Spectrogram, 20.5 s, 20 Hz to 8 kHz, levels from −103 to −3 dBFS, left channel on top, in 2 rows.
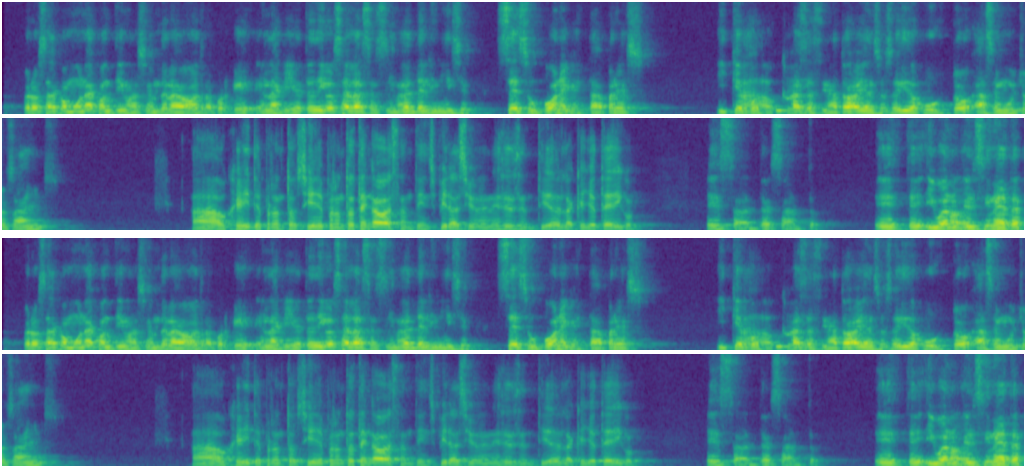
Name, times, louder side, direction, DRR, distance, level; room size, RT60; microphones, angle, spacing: voice 1, 0.2-4.7 5.0-6.4 7.2-10.7 17.3-18.4 19.0-20.4, left 1 dB, ahead, 5 dB, 0.5 m, -21 dB
voice 2, 7.3-8.1 12.1-16.5, left 2 dB, 25° left, 11 dB, 0.8 m, -25 dB
12.5 x 7.0 x 9.3 m, 0.75 s
head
